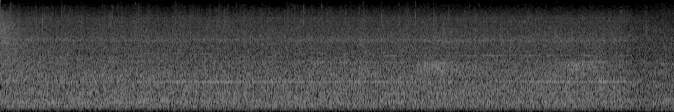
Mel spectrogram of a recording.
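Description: Electric trains at the platforms giving a steady running hum, with a constant thin whine held until near the end.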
